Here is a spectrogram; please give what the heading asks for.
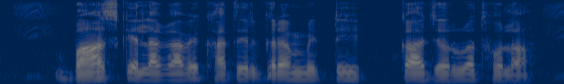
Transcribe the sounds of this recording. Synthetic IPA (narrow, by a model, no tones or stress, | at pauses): bãːskelɐɡaːʋekʰaːt̪ɪɾɡəɾəmːɪʈːi | kad͡ʒəɾuːɾət̪ɦoːlaː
